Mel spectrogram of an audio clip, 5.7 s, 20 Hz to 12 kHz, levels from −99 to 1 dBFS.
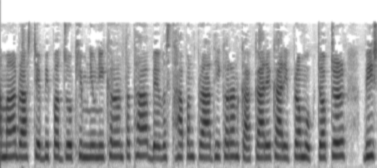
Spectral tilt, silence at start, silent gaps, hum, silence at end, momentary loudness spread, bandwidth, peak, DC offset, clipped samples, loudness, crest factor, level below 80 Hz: -3 dB/octave; 0 s; none; none; 0 s; 5 LU; 7.8 kHz; -6 dBFS; under 0.1%; under 0.1%; -22 LUFS; 16 dB; -70 dBFS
